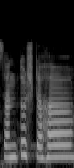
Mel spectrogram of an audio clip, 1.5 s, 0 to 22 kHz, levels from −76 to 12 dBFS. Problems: none marked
